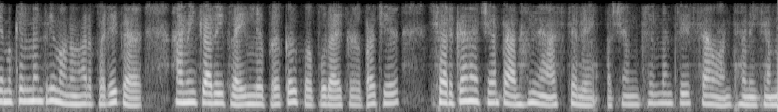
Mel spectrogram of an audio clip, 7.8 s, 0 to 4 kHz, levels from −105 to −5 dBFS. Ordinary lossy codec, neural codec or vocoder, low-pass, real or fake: none; codec, 16 kHz, 1.1 kbps, Voila-Tokenizer; 3.6 kHz; fake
